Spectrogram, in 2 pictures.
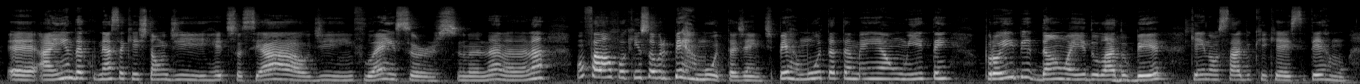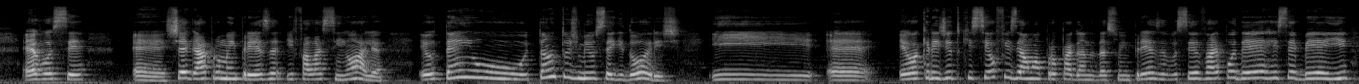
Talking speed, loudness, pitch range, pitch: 150 wpm, -24 LUFS, 215-275 Hz, 240 Hz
